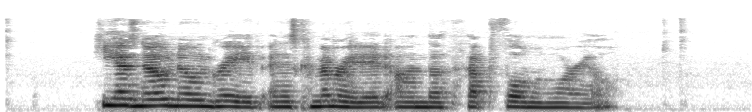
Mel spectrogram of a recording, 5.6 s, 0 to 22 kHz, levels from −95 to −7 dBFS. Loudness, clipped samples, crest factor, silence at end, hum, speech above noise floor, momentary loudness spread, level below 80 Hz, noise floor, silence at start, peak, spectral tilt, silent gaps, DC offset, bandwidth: -21 LUFS; under 0.1%; 16 dB; 1.05 s; none; 55 dB; 12 LU; -66 dBFS; -75 dBFS; 0.75 s; -6 dBFS; -7.5 dB/octave; none; under 0.1%; 11 kHz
